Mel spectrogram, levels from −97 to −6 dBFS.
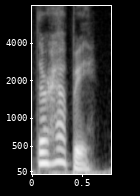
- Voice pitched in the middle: Yes, medium, 165 Hz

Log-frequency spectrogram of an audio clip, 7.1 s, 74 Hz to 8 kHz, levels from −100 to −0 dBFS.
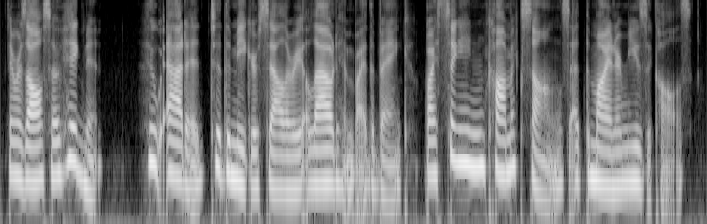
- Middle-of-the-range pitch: No, high, 195 Hz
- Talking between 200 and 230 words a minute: Yes, fast, 205 wpm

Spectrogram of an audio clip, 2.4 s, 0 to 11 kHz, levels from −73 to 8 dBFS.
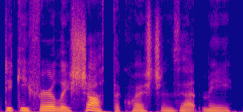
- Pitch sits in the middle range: Yes, medium, 175 Hz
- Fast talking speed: No, average, 175 wpm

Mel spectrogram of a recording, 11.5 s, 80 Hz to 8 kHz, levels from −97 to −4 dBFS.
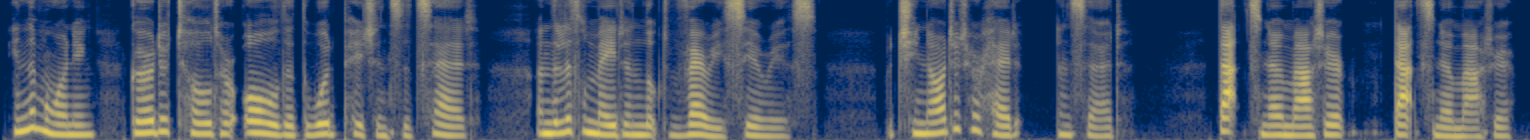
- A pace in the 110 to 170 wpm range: Yes, average, 165 wpm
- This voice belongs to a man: No, female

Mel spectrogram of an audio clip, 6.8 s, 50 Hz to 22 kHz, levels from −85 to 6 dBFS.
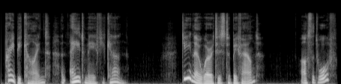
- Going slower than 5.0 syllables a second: No, 5.1 syllables/s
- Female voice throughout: No, male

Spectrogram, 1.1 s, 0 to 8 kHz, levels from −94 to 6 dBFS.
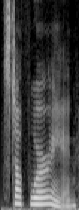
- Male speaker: No, female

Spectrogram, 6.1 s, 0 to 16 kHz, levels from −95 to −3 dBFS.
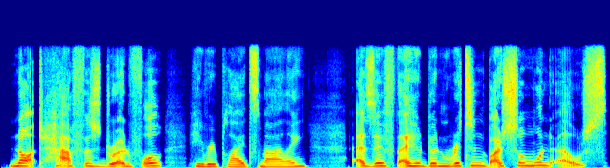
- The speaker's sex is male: No, female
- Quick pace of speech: No, average, 165 wpm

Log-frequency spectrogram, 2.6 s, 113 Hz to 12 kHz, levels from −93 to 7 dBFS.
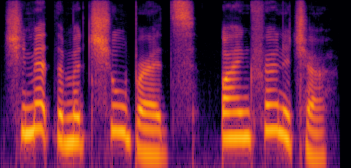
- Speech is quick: No, slow, 135 wpm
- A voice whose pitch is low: No, high, 245 Hz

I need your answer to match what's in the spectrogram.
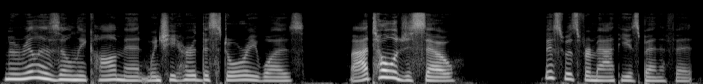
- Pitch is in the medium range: No, high, 205 Hz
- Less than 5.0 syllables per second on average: Yes, 4.7 syllables/s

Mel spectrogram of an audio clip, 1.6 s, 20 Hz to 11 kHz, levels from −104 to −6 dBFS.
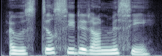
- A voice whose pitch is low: No, high, 190 Hz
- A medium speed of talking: No, fast, 220 wpm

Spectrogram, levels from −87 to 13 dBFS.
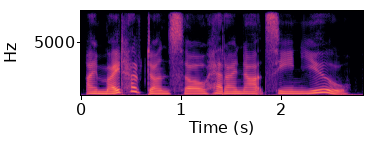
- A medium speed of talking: No, fast, 210 wpm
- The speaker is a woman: Yes, female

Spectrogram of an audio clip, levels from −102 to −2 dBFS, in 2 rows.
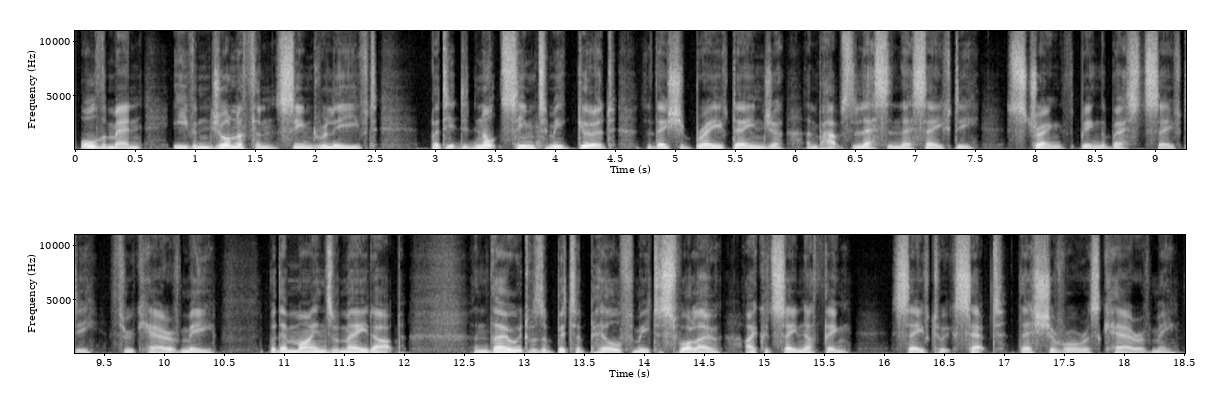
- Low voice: Yes, low, 130 Hz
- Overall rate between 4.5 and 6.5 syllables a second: Yes, 5.5 syllables/s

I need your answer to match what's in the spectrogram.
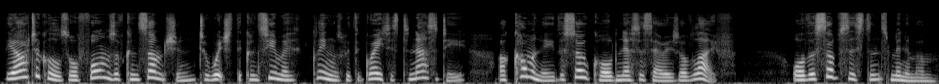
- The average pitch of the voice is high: Yes, high, 225 Hz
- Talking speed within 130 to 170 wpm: Yes, average, 165 wpm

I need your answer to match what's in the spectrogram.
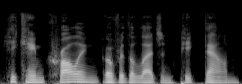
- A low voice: Yes, low, 100 Hz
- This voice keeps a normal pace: No, fast, 225 wpm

